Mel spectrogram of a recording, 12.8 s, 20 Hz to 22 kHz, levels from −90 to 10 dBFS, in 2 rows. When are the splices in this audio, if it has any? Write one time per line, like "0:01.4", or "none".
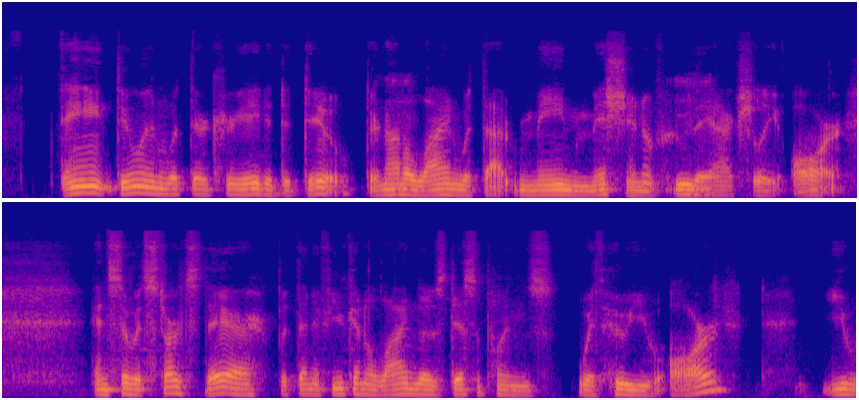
none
